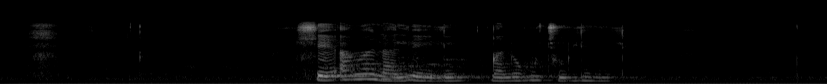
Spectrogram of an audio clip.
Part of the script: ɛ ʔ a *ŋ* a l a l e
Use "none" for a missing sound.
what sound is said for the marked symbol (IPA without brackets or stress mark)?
ŋ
